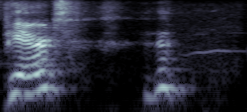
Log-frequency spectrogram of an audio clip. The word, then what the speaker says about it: Peart: But after that, pronounced Peart.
